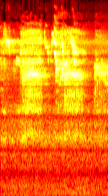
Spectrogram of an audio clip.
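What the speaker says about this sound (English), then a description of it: "I just want the video of the sound of the birds going." Birds chirping and twittering in bright, overlapping bursts, a dense continuous chorus with brief dips between phrases, clear and fairly close with no voices.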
